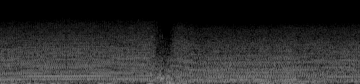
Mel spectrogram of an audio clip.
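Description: A Shelby Cobra races around Spa in Assetto Corsa, its engine roaring loud and constant, with a brief dip as it shifts gear midway before the roar resumes.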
